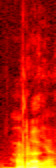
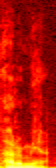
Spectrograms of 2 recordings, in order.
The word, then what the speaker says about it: Armia: I do like Joel Armia. Armia. Shout out to all our Finnish viewers for pronouncing that correctly.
